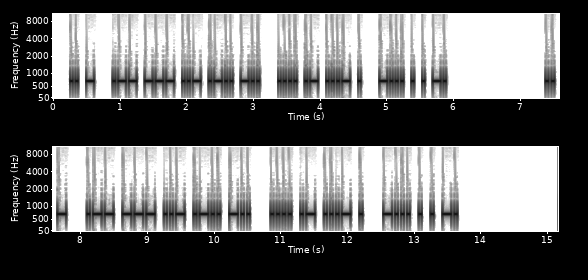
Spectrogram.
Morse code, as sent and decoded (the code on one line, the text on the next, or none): .. - / .-- --- ..- .-.. -.. / .... .- ...- . / -... . -. / .. - / .-- --- ..- .-.. -.. / .... .- ...- . / -... . -.
IT WOULD HAVE BEEN IT WOULD HAVE BEEN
